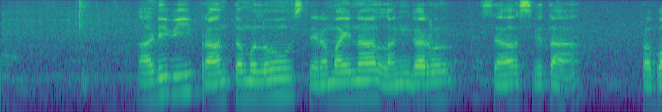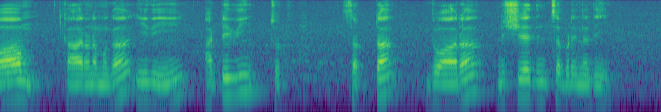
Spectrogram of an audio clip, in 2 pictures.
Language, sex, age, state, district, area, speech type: Telugu, male, 45-60, Andhra Pradesh, Nellore, rural, read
